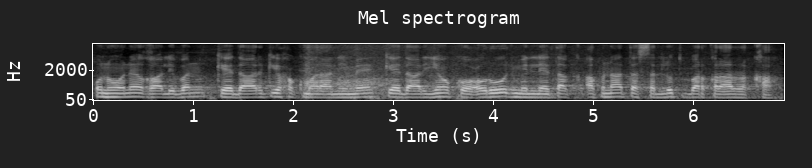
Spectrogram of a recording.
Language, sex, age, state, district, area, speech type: Urdu, male, 18-30, Uttar Pradesh, Saharanpur, urban, read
